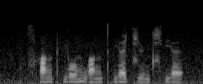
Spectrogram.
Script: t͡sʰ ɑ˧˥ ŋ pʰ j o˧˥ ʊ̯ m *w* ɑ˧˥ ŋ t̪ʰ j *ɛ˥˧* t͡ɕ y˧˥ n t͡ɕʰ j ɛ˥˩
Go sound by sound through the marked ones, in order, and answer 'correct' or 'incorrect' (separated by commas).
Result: correct, incorrect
